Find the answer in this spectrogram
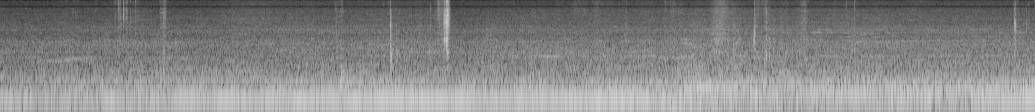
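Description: Steady low hum of a running engine, with one sharp click about four and a half seconds in.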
